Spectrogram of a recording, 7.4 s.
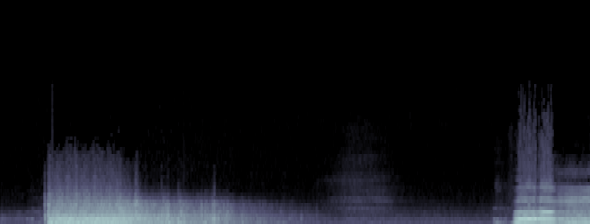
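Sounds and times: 
Ramadan imsak cannon firing in Cairo: 0.5 - 4.0
speech: 6.4 - 7.2.

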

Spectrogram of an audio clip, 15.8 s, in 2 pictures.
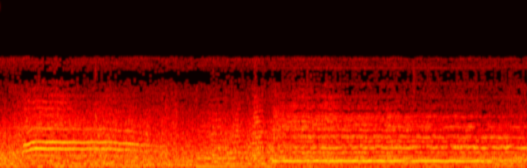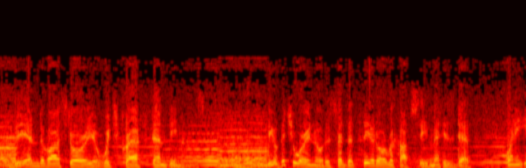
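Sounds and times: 
express train rushing past: 0.0 - 8.2
speech: 8.8 - 15.7.

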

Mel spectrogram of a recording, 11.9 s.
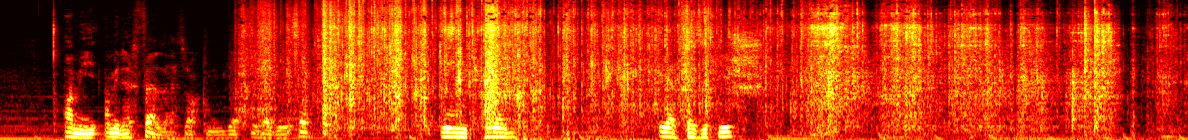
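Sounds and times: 
speech: 0.6 - 3.5, 4.4 - 5.4, 6.6 - 7.6
plastic building-kit bag crinkling: 2.4 - 11.8
small building-kit pieces rattling: 2.4 - 11.8.

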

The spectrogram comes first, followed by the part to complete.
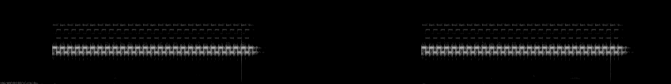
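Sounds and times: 
mobile phone ringing: 0.6 - 2.5, 4.2 - 6.2.

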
